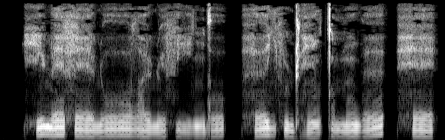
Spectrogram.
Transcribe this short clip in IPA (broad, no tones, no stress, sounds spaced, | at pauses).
h i ɳ ɛ f ɛː ɳ oː lˠ əː ɳ ʏ f iː ʎ ŋ ɡ o | h əː ʎ f ũ ɖʱ ɛ̃ ʎ tˤ ə̃ m õ w əː | h ɛ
